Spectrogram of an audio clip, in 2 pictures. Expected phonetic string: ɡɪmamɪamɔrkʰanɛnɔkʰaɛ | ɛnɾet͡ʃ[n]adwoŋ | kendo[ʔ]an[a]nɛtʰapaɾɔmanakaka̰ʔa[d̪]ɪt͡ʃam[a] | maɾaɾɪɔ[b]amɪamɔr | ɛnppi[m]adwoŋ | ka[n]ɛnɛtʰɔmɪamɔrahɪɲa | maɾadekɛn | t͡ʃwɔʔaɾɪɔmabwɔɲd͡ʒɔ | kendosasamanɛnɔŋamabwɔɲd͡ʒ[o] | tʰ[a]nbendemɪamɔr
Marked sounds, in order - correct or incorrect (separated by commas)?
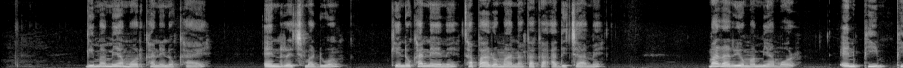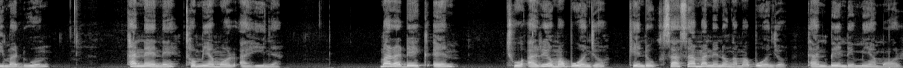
incorrect, incorrect, incorrect, correct, incorrect, incorrect, correct, correct, incorrect, correct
